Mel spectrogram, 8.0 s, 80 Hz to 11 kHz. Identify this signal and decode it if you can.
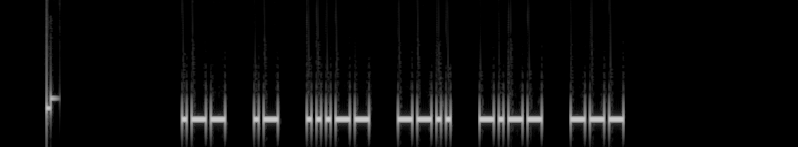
Morse code, heard as a keyed tone, about 25 wpm, spaced as for 18 wpm, 700 Hz. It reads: WA3ZYO
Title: USA Call Signs - 6 Characters - 2x Character Spacing - 25wpm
